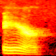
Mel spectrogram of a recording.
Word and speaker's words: heir: with Elon, with the hair of the Musk brand, oh, the hair of the Musk brand. Hair? Yeah. You don't say hair, it's air.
